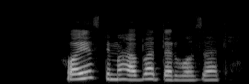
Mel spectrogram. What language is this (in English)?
Pashto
